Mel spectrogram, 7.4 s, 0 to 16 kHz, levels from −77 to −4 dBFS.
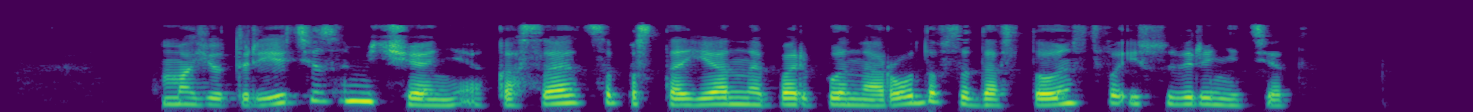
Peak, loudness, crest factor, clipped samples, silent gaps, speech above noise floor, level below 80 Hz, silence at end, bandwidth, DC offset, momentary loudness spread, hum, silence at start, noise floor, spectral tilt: -4 dBFS; -20 LUFS; 18 dB; under 0.1%; none; 54 dB; -68 dBFS; 0.95 s; 7.8 kHz; under 0.1%; 8 LU; none; 0.8 s; -74 dBFS; -4 dB/octave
